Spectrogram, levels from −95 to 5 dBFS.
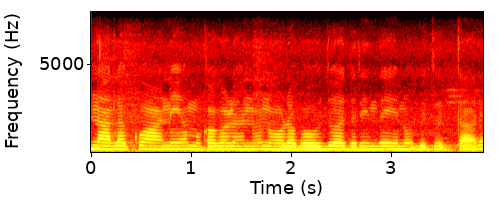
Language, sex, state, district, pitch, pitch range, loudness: Kannada, female, Karnataka, Chamarajanagar, 180 Hz, 180-185 Hz, -15 LUFS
